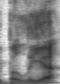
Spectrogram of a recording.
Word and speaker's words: Bollea: I didn't know Balia was the last name.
